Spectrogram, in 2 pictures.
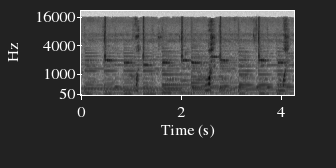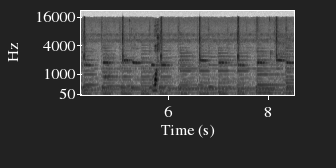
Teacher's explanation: Ang letrang W naman ay isa ring glide na may tunog sa puntong velar.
